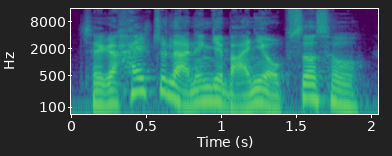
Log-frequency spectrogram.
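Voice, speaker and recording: A man's voice: medium pitch, sing-song, a little fast, a bit bright. A man voicing a young pregnant daughter-in-law in a radio drama story, polite but unyielding. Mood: calm firm.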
